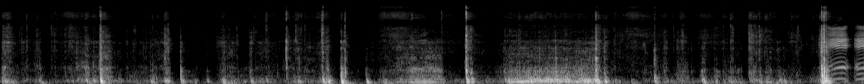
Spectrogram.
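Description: Cardboard shipping box being handled and opened, with sharp clicks and knocks and scraping of cardboard. A longer, louder stretch of rough scraping comes about five seconds in.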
